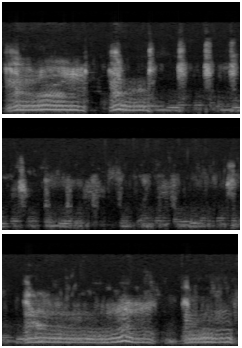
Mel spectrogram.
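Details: A puppy facing off against a snake growls in long, low, rough rumbles, with a sustained growl at the start, choppy broken snarls in the middle and another drawn-out growl near the end.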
